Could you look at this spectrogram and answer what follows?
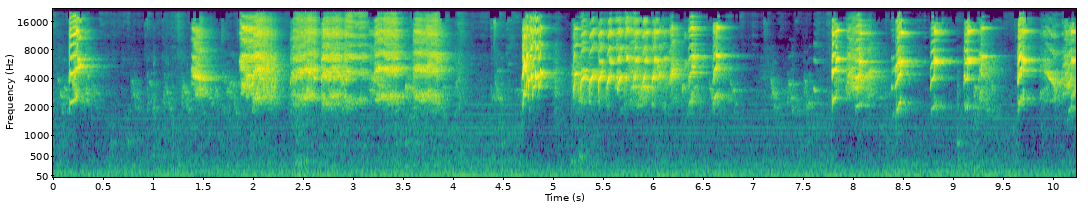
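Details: Lovebirds chirping in lively bursts: dense high, rasping chirps, then quicker strings of sharp separate tweets, over a low steady hum.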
